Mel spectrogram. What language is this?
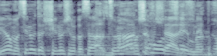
Hebrew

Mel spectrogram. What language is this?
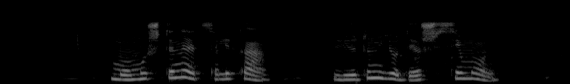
Mari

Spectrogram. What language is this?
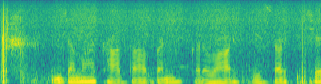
Magahi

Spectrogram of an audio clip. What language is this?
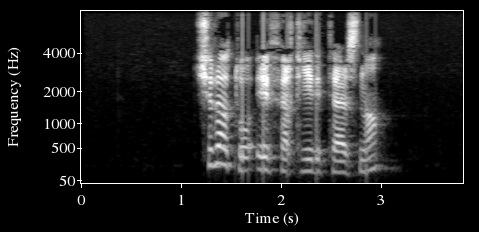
Zaza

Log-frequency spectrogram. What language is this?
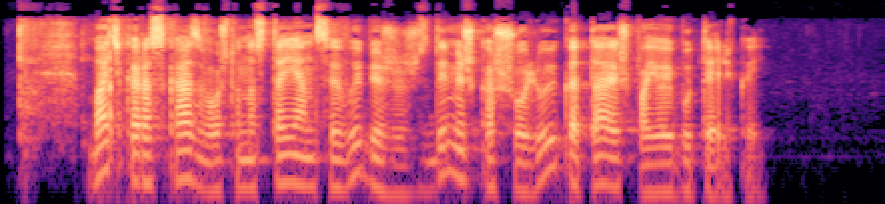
Belarusian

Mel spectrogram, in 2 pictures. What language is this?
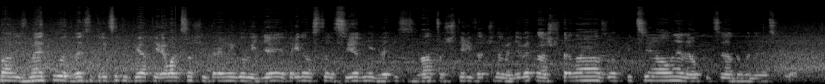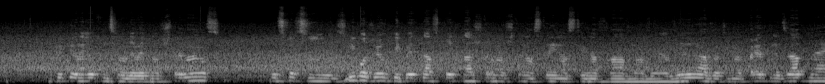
Slovak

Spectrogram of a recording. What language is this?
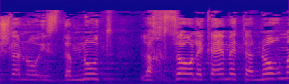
Hebrew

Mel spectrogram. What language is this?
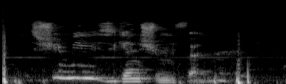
Kabyle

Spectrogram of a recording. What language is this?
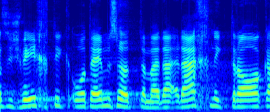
Swiss German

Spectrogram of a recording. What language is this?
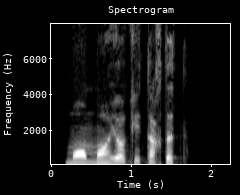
Uzbek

